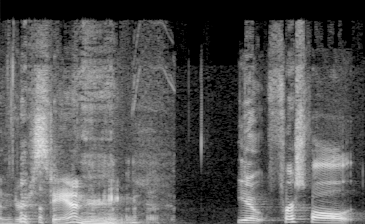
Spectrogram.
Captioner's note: all laughing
